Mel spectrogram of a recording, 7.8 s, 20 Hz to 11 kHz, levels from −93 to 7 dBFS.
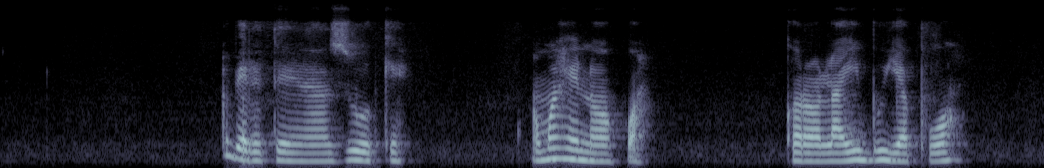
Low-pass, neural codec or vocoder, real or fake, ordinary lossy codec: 7.2 kHz; none; real; Opus, 32 kbps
